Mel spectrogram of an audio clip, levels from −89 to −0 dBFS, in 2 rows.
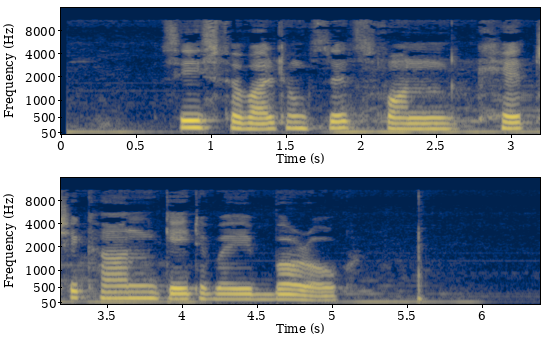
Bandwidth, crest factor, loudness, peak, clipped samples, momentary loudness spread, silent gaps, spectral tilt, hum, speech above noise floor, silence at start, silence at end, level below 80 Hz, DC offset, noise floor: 11.5 kHz; 18 dB; -19 LUFS; -2 dBFS; under 0.1%; 21 LU; none; -7 dB/octave; none; 30 dB; 0.05 s; 0.45 s; -38 dBFS; under 0.1%; -48 dBFS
